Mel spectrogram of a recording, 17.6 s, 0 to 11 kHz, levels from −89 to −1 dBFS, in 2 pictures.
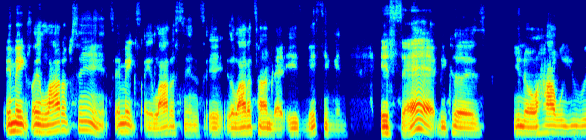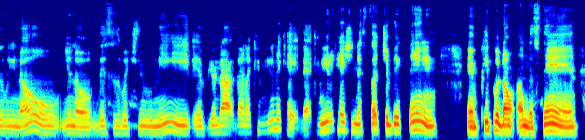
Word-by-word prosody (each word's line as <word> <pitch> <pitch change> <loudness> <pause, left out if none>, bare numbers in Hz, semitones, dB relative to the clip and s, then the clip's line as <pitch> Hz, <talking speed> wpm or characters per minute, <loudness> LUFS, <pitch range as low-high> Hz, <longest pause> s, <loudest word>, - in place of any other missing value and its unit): It - - +4
makes 140 -2 +5
a 135 0 +4
lot 135 +5 +4
of 160 -1 -4
sense. 165 -2 -4
It - - -2
makes 140 -2 -1
a 95 - -4
lotta 110 +4 +1
sense. 85 -4 -11
Eh, 100 -2 -4
a 100 - -2
lotta 110 +3 +5
time 100 -2 +1
that 90 0 -4
is 100 0 -4
missing 95 -4 -6
and 85 0 -20 0.5
it's 110 -2 +4
sad - - +4
because, 100 -3 -1 0.5
you 115 - -2
know, 105 -2 +3
how 125 +2 +4
will 120 0 -5
you 120 +1 -6
really 120 0 -6
know, 120 0 -2
you 120 - -6
know, 105 -3 -1
this 115 +2 -10
is 115 +1 -10
what 115 0 -7
you 115 -1 -5
need 125 +1 -3
if 115 -1 -7
you're 125 +1 -6
not 125 0 0
gonna 125 -1 -7
communicate 160 +7 -10
that, - - -5
communication 155 -1 -3
is 135 +1 -5
such - - -1
a 135 - +3
big 135 +1 +1
thing 155 -8 +3 0.5
and 110 -1 +3
people 160 0 +3
don't 125 0 +6
understand 115 0 +4
120 Hz, 180 wpm, -23 LUFS, 110-135 Hz, 0.5 s, don't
